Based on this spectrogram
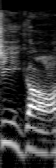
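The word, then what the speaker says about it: Shego: she come on it's sheo I never W now I have I didn't watch him possible a lot when I was a kid but even I know that the name is pronounced sheo okay you should definitely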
